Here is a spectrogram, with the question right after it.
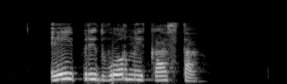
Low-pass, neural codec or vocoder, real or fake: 7.2 kHz; none; real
